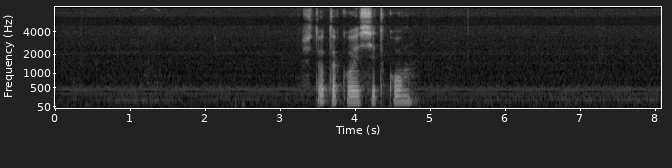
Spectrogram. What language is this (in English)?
Russian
